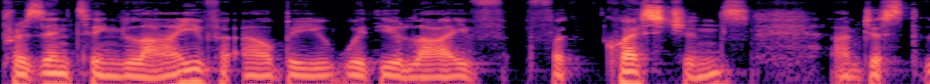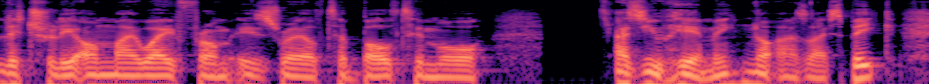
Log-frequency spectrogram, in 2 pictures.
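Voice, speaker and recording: On a very clean recording with a silent background, a man with a British accent speaks at a moderate pace in a very deep, low voice. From England. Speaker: playwright and performer. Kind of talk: promotional presentation.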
